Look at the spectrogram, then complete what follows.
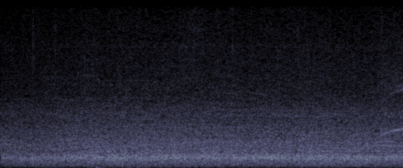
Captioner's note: crowd cheering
